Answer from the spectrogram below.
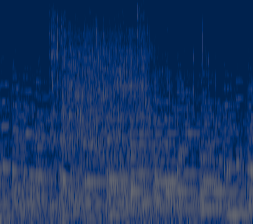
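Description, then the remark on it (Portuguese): Water pours steadily out of a small bowl for a couple of seconds, a soft continuous splashing trickle with gurgling tonal shifts, fairly quiet, with no talking over it. “Olha só, eu tenho uma cumbuquinha aqui. Cumbuca é simples. Eu vou tirar essa água daqui, ó.”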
